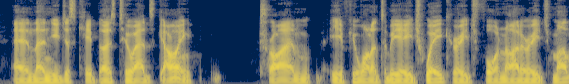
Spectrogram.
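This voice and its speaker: A man with a very deep, low pitch speaks at a fairly quick pace. His intonation stays monotone and flat. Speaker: marketing agency founder. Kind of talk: podcast interview.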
